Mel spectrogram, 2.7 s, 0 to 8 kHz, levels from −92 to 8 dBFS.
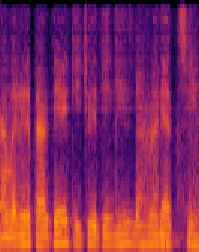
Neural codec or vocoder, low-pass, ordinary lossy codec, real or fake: codec, 44.1 kHz, 0.9 kbps, DAC; 7.2 kHz; none; fake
